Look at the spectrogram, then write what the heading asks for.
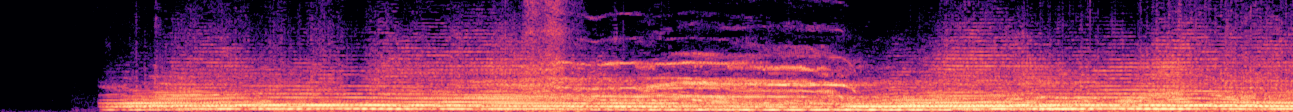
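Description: An older pneumatic civil defense siren in Zürich-Seebach howls loudly, ten different horns driven by compressed air forming a steady chord that kicks in abruptly and holds for about six seconds, with no voices.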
